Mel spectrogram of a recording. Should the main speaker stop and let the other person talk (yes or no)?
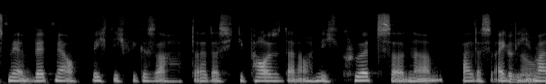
no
